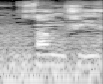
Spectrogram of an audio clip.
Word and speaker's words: Shang-Chi: I think it's pronounced Shang-Chi. That's how they're saying it. Kevin Feige himself, that's how he's saying it.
